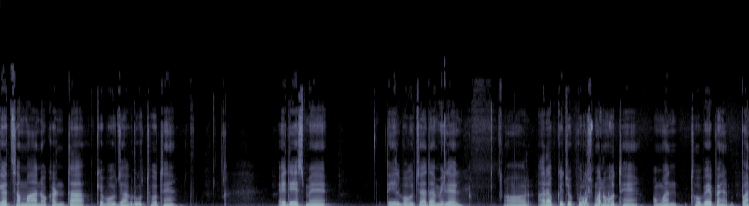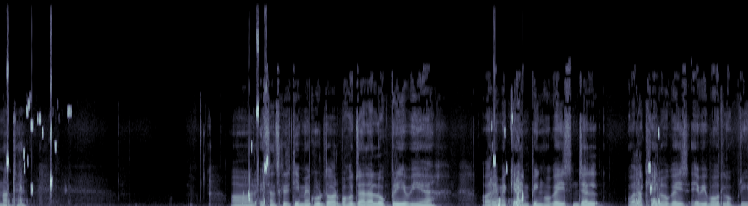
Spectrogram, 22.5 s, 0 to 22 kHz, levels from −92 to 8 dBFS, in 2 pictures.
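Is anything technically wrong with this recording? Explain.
Yes. The speech sounds dull and granular throughout. This is likely MP2 compression, which drops upper sub-bands and coarsely quantises the rest, consistent with a low bitrate around 80 kbps.

At 6.21 s and 15.87 s there is a jump in the sound. This is likely a dropped buffer (overrun), where unread samples were overwritten and the ends spliced together. The first loss is about 10 ms, the second about 40 ms.

DAB burbling occurs at 8.70–9.17 s, 11.32–12.30 s, 14.86–15.26 s, 18.57–19.11 s and 20.77–21.13 s. Bit errors corrupt the MP2 data, so wrong samples hit single sub-bands. The result is short blips of noise, worst where errors are heaviest.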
